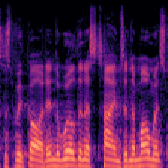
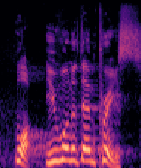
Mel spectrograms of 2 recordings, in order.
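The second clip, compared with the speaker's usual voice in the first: acted, very high, slow, deliberate antagonistic tone; 10 semitones higher than usual. Retelling what a barber said to a minister: imitating an antagonistic barber. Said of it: "really antagonistic, wanting to start a fight".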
